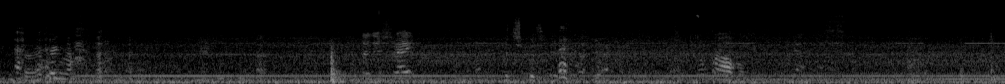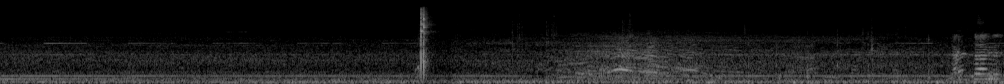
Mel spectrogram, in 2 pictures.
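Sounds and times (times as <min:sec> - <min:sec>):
steady low hum: 0:00.0 - 0:20.0
golf club striking ball: 0:14.2 - 0:14.7
onlookers' voices: 0:15.4 - 0:20.0.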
